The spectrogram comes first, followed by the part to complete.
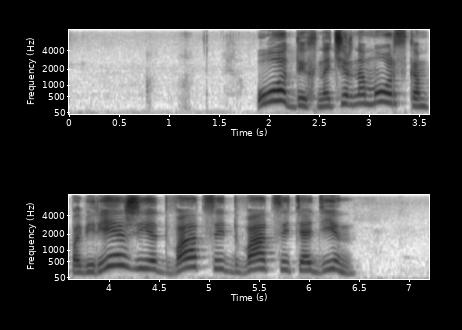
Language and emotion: Russian, positive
